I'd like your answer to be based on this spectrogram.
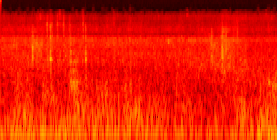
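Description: Rough waves and strong wind on Lake Babīte heard from a small boat: loud buffeting wind noise over constant choppy water slapping against the hull, with no pauses.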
